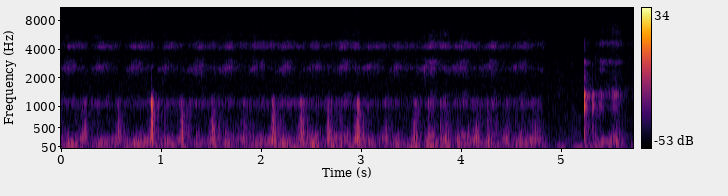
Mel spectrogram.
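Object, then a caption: Wooden mortar and pestle. A wooden pestle rubs and knocks inside a light, hollow wooden mortar, making a run of soft, dull, low taps over a faint steady tonal hum. The sound briefly goes quiet before one sharper, brighter knock rings out near the end.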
